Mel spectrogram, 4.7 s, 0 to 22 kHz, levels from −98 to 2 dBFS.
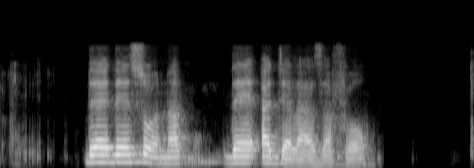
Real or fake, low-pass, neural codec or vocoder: fake; 7.2 kHz; codec, 16 kHz, 4.8 kbps, FACodec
